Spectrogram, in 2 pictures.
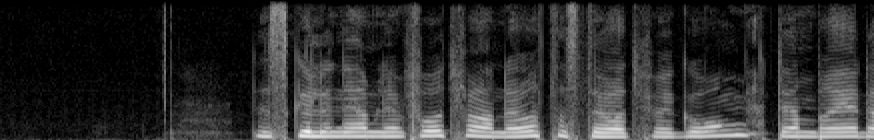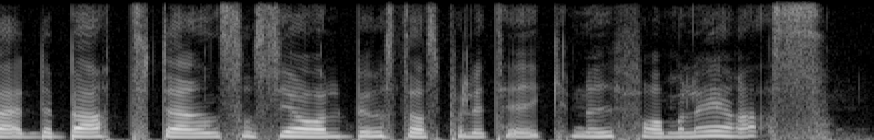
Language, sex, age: Swedish, female, 51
